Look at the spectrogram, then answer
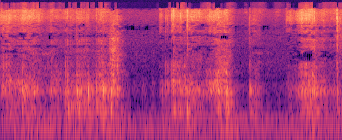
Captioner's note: continued with only ASMR sound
